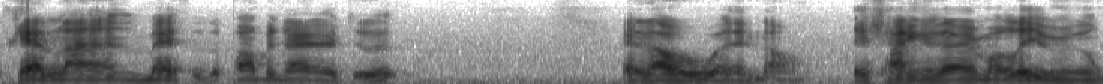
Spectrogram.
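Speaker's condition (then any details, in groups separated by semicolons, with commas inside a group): Parkinson's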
